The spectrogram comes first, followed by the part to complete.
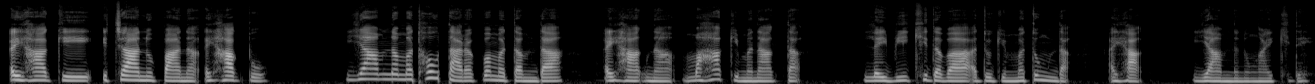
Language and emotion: Manipuri, sad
